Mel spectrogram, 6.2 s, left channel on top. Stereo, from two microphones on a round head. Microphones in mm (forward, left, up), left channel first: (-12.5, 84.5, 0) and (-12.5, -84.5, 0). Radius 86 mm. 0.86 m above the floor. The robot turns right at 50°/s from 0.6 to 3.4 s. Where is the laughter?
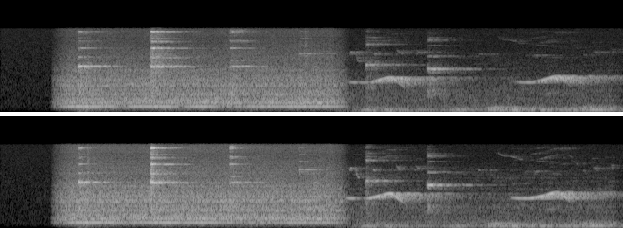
No laughter in this recording.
